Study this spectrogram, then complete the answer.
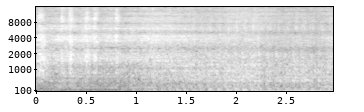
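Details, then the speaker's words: Honda Fan 160 single-cylinder, warm, in neutral, stock with factory valve settings never adjusted: smooth even low idle putter, no ticking or knocking; owner hears none of the engine noise others report for the 160. "Sinceramente eu não não escuto esse barulho né não tem nada nesse motor que me incomode assim de barulho entendeu"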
